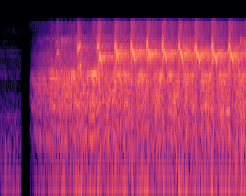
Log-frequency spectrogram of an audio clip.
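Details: Rapid, somewhat irregular string of bright chipping notes from a plain thornbird, with a grainy noisy background throughout.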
